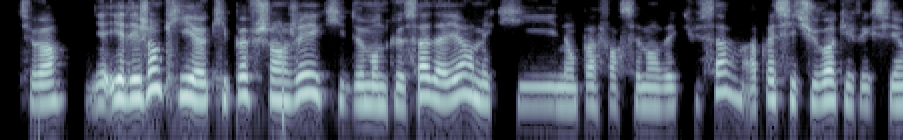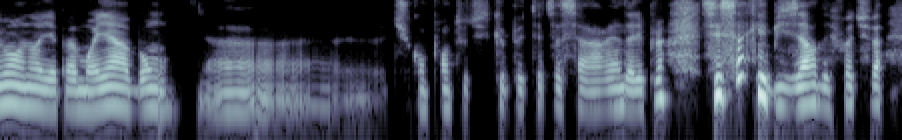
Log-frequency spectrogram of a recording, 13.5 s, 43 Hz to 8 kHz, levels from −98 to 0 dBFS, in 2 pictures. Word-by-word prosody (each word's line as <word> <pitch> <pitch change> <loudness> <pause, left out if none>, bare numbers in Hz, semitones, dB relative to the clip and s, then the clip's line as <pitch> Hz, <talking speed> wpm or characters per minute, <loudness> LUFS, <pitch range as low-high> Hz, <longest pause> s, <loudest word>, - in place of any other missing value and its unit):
tu 170 - -8
vois? 180 +2 +2 0.2
Il - - -10
y - - -1
a - - +4
il - - 0
y - - +11
a - - +6
des 210 +1 +7
gens 295 +3 +7
qui, 220 -5 +3
heu, 180 - +5
qui 200 +2 -7
peuvent 225 +1 +1
changer 205 +5 +2
et 235 - 0
qui 205 -7 -8
demandent 165 0 -2
que 160 +1 -4
ça 225 +8 +4
d'ailleurs, 210 +5 +2
mais 175 -4 -2
qui 160 0 -10
n'ont 150 -1 -4
pas 165 +1 -5
forcément 155 -1 -6
vécu 155 +3 -10
ça. 260 +8 -2
Après 150 +7 -3
si 195 -2 0
tu 170 - -1
vois 190 +2 +3
qu'effectivement 165 0 -3
non, 155 -1 -3
il 145 - -4
y 135 - -2
a - - -9
pas 140 - -4
moyen 150 +3 +1
bon, 140 0 -6 0.3
heu, 130 0 -11 1.1
tu - - -10
comprends 140 +1 -11
tout - - -21
de - - -24
suite - - -16
que 150 - -13
peut-être 145 +2 -16
ça - - -10
sert 140 0 -4
à 130 - -4
rien 145 +2 -6
d'aller 140 -1 -3
plus 205 - -4
loin. - - -15 0.2
C'est 235 - +4
ça 405 - +7
qui 230 - +5
est 215 - +6
bizarre 155 +2 +2
des 150 - -8
fois 165 +2 -9
tu - - -9
vas 165 - -1
165 Hz, 285 wpm, -24 LUFS, 150-195 Hz, 1.1 s, y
